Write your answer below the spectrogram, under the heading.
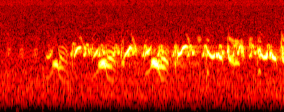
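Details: After a brief quiet start, Bendire's thrasher breaks into soft then louder warbled phrases, twisting whistles strung closely together.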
